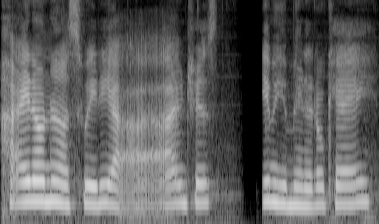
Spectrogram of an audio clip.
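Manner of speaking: high woman's voice, trailing off; calm her son in a high voice; soothing mother. Acted. Mother reassuring her son outside, high voice. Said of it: "Woman outside is like".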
